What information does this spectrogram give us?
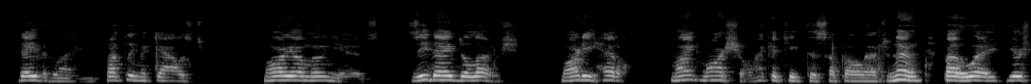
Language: English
